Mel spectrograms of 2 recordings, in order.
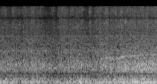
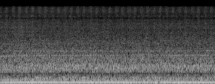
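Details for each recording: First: BMW V12 on a cold start: deep, uneven, lumpy idle with wavering rumble, backfires, sputters and stumbles; smooths out once warm; intake manifold and valve cover gasket leaks suspected, not confirmed. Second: BMW V12 warmed up at idle after a cold start: deep, even hum with no misses or knocks; runs very well, intake manifold gaskets apparently sealed; engine steams, owner considers a head gasket pressure test.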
